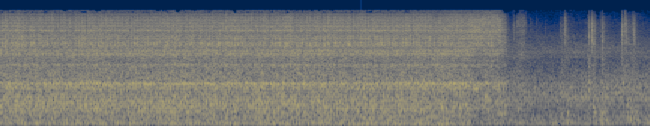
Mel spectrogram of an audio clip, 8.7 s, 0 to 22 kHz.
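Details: 1948 Chrysler Town and Country, battery removed, a couple gallons of fuel added: steady rhythmic cranking at about three beats a second for several seconds, never firing; fuel pump suspected not yet delivering.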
